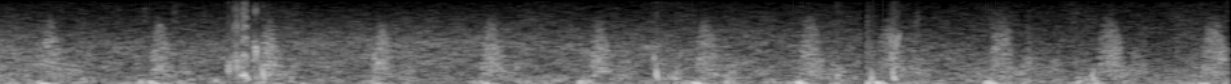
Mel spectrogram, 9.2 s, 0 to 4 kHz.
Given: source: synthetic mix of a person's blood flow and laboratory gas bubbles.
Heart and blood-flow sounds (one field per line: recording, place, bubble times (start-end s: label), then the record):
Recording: Doppler ultrasound of blood flow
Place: subclavian vein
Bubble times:
1.72-2.12 s: bubbles
4.91-5.16 s: bubbles
6.29-6.35 s: bubbles
6.68-6.81 s: bubbles
From the record:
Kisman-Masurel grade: 123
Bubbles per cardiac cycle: 1 to 2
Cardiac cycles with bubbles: 10 to 50%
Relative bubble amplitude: loud (0.450 to 0.775)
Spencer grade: 2 (many but less than half of the cardiac periods contain bubble signals, singularly or in groups)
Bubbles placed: anywhere in the cardiac cycle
